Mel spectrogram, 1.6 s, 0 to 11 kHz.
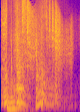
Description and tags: Wobbly pitch-warped tom roll.Taken from a live processing of a drum solo using the Boss DM-300 analog Delay Machine.
drum, lofi, analog, glitch, warped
